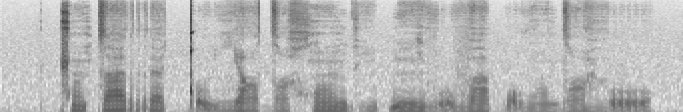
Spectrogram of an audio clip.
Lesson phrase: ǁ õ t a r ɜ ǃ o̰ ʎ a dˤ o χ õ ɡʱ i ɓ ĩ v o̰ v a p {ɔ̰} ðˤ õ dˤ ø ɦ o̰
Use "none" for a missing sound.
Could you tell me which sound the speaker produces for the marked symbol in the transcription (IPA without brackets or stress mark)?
o̰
